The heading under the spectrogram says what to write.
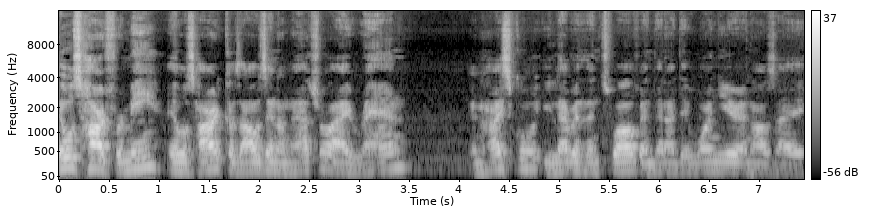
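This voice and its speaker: This man, with a Spanish accent, has a fairly high pitch and fairly even intonation. He talks at a fairly quick pace, and his loudness swings widely. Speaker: podcast host. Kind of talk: casual interview. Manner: halting.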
